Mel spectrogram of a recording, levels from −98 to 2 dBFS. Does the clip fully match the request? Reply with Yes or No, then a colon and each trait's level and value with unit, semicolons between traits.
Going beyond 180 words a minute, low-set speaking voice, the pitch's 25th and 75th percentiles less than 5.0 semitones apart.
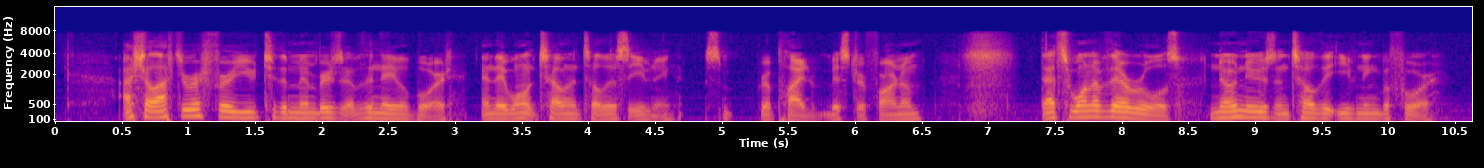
Yes: average, 190 wpm; low, 125 Hz; average, 3.9 semitones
